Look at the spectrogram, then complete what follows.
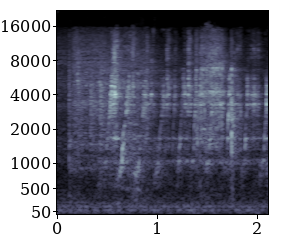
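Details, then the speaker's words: Engine removed from 1971 Plymouth Satellite wagon, with metal and plastic timing gear bits in oil pan: turning crank by hand gives slow wet gurgling and hissing with some compression; bottom end believed fine, timing gear failure suspected. "listen to that got some compression back there goodness sounds like a bad day after Taco"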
